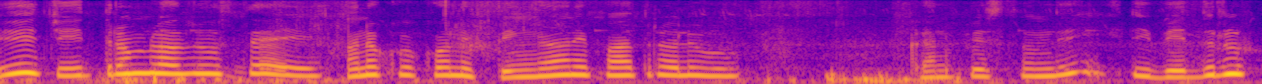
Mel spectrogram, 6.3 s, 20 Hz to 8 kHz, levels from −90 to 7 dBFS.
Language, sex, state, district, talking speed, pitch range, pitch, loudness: Telugu, male, Telangana, Nalgonda, 105 wpm, 210-270 Hz, 240 Hz, -15 LUFS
